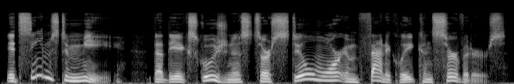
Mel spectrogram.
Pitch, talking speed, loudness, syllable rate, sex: 150 Hz, 140 wpm, -17 LUFS, 4.9 syllables/s, male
